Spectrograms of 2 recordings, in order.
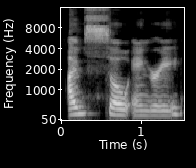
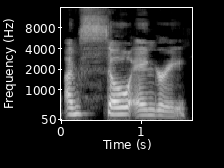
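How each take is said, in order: First: Annoyed groan. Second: "so" stretched and falling, slower and louder; exasperated slow whine. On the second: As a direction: drag "I'm so angry" out in exasperation. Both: Real, not acted.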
